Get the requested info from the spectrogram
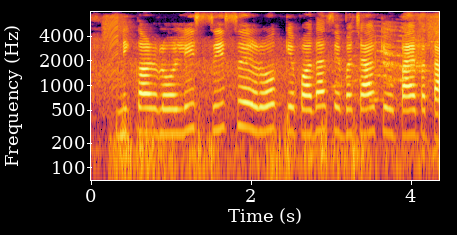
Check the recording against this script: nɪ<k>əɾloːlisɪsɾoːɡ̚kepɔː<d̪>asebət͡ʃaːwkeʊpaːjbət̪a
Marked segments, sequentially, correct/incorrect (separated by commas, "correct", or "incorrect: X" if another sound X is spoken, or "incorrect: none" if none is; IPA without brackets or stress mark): correct, correct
